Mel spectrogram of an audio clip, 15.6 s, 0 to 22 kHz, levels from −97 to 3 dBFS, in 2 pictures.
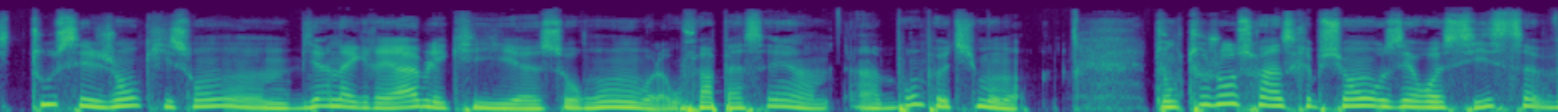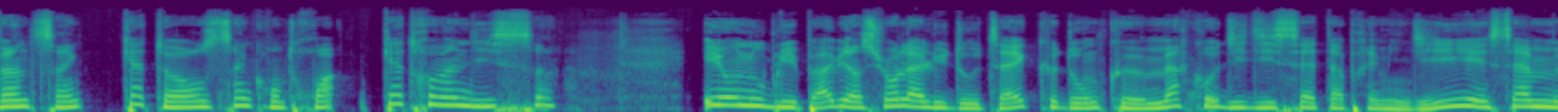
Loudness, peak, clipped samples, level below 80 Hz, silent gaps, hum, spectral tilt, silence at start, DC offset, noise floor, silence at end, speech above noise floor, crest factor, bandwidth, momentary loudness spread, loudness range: -19 LUFS; 0 dBFS; under 0.1%; -38 dBFS; none; none; -5.5 dB/octave; 0 s; under 0.1%; -45 dBFS; 0 s; 27 dB; 18 dB; 15 kHz; 5 LU; 2 LU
